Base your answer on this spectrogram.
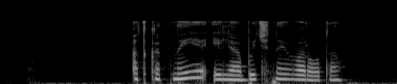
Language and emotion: Russian, neutral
